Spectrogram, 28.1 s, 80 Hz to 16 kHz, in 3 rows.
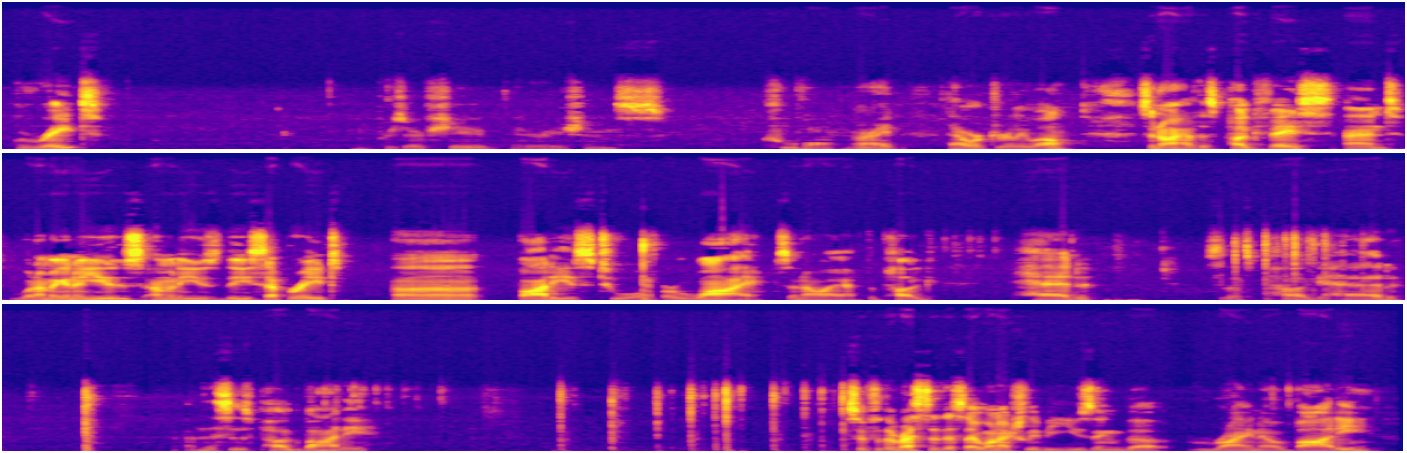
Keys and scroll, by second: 13.7 y, 17.4-19.0 typing, 19.3 Return, 22.5-24.9 typing.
